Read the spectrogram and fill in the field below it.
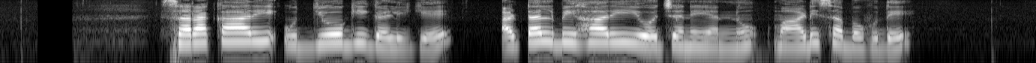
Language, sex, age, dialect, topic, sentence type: Kannada, female, 56-60, Coastal/Dakshin, banking, question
